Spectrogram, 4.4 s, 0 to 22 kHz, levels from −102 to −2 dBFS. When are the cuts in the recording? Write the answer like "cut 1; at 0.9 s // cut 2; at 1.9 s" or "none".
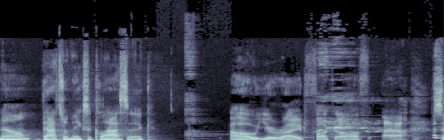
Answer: cut 1; at 1.8 s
